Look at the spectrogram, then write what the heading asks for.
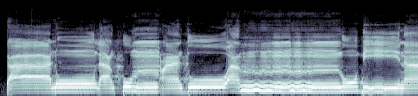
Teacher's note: Mim sukun bertemu bukan dengan mim atau ba disebut bacaan izhar syafawi. Cara bacanya bunyi mim baca dengan jelas. Rapatkan bibir tanpa dengung.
